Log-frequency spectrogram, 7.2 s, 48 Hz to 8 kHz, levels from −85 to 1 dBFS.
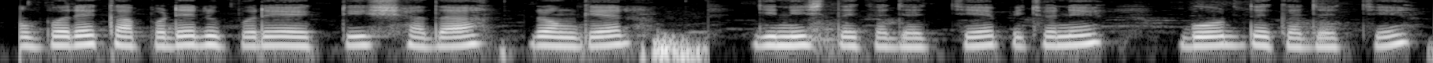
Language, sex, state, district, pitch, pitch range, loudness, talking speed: Bengali, female, Assam, Hailakandi, 205 Hz, 195-215 Hz, -16 LUFS, 110 wpm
